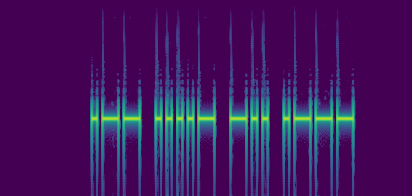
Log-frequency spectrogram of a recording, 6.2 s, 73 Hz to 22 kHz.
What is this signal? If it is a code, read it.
Morse code, heard as a keyed tone, about 15 wpm, 700 Hz. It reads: W4DJ
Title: USA Call Signs - 4 Characters - Repeated 3x - 15wpm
